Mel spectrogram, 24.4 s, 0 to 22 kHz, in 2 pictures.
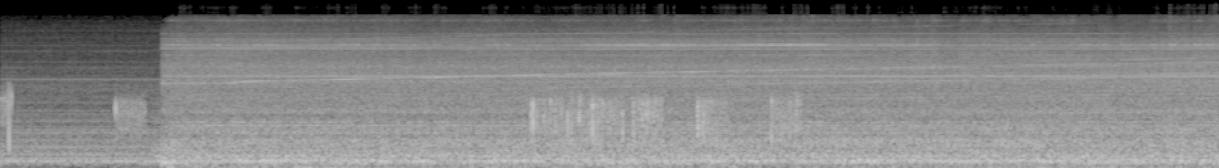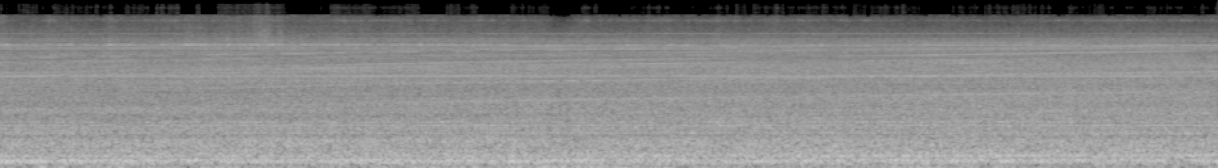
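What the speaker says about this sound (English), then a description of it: "Waiting your confirmation for a good engine start" An Avro RJ70 jet engine starts up in Microsoft Flight Simulator 2020: a steady, loud broadband whine and roar begins abruptly after a short quiet moment and holds evenly, with a few faint clicks early on and no talk.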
